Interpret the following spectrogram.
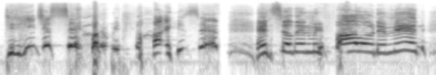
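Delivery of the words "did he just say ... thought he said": high, laughing what-did-he-say; amazed laugh mid-sentence; laughing disbelief. Retold or imitated. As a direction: laugh through the question. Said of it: "I was like".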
